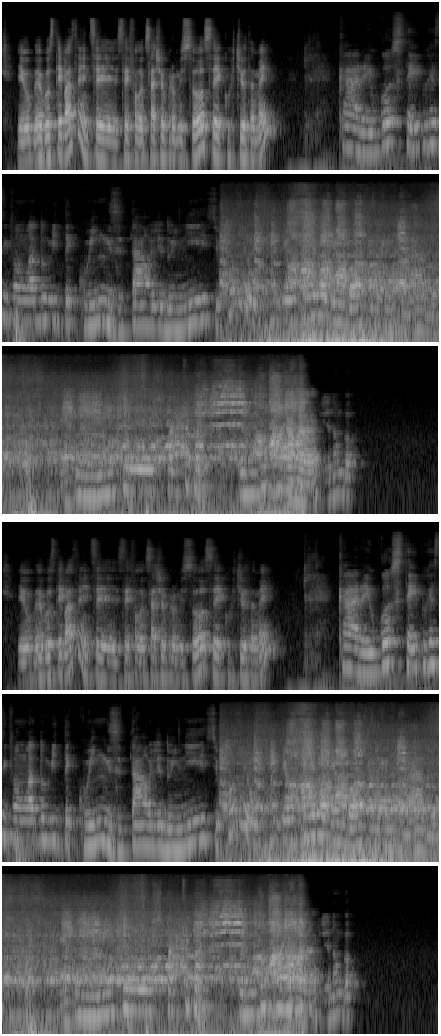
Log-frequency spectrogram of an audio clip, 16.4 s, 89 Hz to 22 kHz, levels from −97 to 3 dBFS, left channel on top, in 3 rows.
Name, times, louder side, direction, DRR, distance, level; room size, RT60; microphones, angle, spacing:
voice 1, 0.0-3.4 14.5-14.9, left 6 dB, 70° left, 0.3 m, -42 dB
voice 2, 3.8-15.3, right 2 dB, 45° right, 0.4 m, -46 dB
sound 1, 8.2-14.7, equal, 80° right, 0.8 m, -29 dB
2.4 x 2.2 x 2.3 m
head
